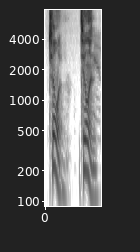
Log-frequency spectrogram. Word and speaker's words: Thielen: Jody Thielen, right? Is that how you pronounce her name? – Jody. Hell yeah. – Thielen, I think, or something like that. – Tillen. Yeah.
